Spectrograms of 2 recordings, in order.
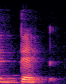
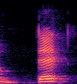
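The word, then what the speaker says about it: debt: बहुत ट्रिकी होती है जैसे डेट डेट यानी डी ई बी टी अब आप पढ़ रहे हो डेट लेकिन लिखते हो आप बी भी डेप्ट आता है है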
